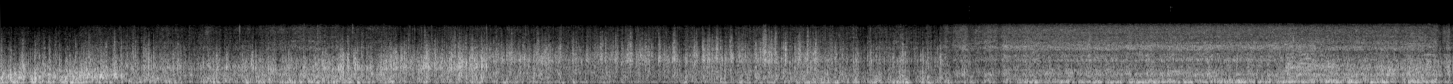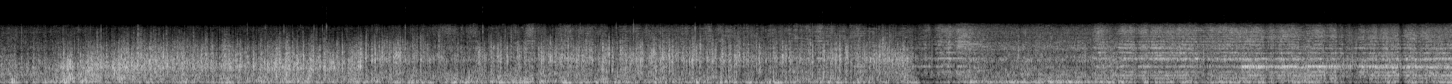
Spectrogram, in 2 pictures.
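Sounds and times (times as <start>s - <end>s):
train wheels clattering on rails: 0.0s - 29.0s
wind rushing over microphone: 0.0s - 29.0s.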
